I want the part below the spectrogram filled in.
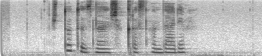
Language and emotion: Russian, neutral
